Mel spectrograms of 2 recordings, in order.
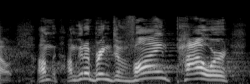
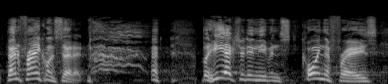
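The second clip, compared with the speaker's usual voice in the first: laughing. Real, not acted. Laughing at his own reveal.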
